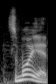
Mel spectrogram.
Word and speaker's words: Samoyed: Is that how you say it? Samoyed? Samoyed. That's what Google says. Samoyed.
